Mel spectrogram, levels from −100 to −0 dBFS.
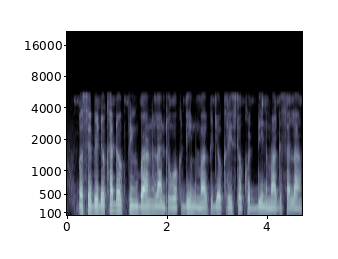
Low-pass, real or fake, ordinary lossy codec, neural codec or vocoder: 5.4 kHz; fake; none; codec, 44.1 kHz, 7.8 kbps, Pupu-Codec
